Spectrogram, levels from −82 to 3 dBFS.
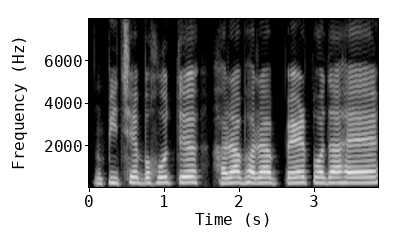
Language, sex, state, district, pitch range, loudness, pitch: Hindi, female, Jharkhand, Palamu, 250-260 Hz, -13 LUFS, 255 Hz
